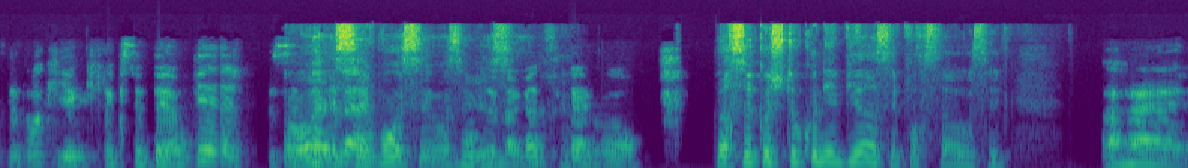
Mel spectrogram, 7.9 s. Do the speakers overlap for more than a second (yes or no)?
yes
